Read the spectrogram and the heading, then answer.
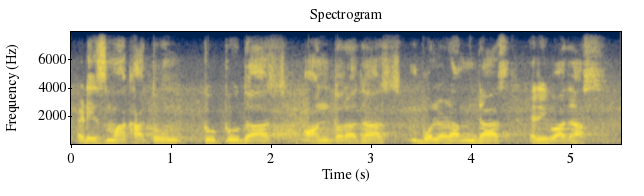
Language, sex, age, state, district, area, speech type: Bengali, male, 30-45, West Bengal, Purba Bardhaman, urban, spontaneous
